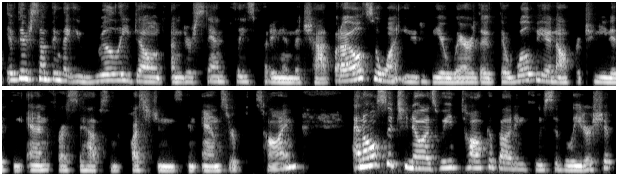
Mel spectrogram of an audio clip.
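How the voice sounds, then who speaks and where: A Trinidadian woman in her fifties gives an online workshop talk over a video call, telling stories warmly and acting out the quoted lines. Her voice is fairly low, gravelly and slightly rough.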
